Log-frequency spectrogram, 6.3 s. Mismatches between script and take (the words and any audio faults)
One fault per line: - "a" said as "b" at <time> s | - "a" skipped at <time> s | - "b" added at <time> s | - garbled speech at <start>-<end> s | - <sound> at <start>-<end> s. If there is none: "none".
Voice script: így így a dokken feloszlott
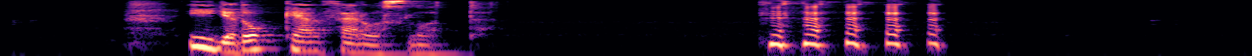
- "így" skipped at 1.1 s
- laugh at 3.8-4.8 s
